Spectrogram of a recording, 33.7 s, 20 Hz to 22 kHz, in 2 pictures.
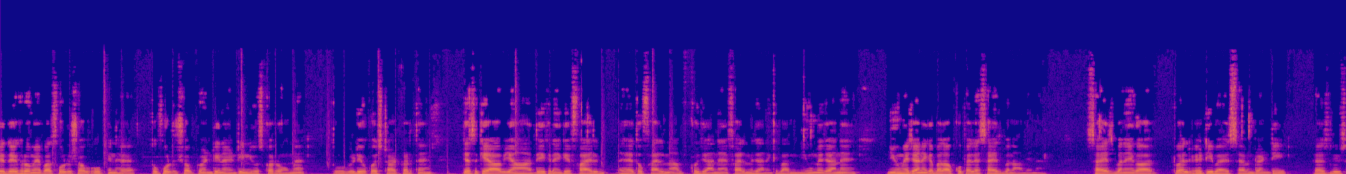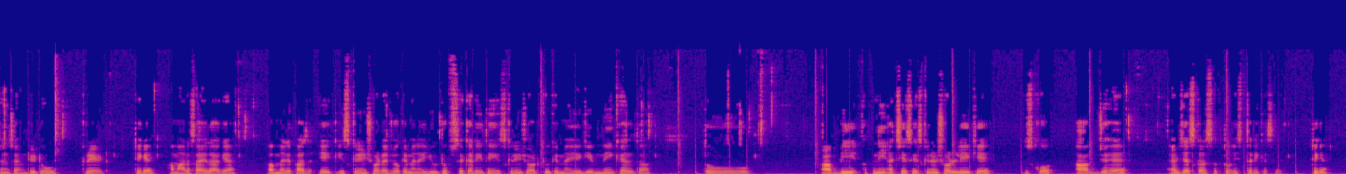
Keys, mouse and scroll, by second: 7.5 click, 10.3 click, 13.9 click, 20.0-25.1 drag, 26.4 ctrl+-, 27.8-31.6 alt+drag, 31.7-33.6 drag.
